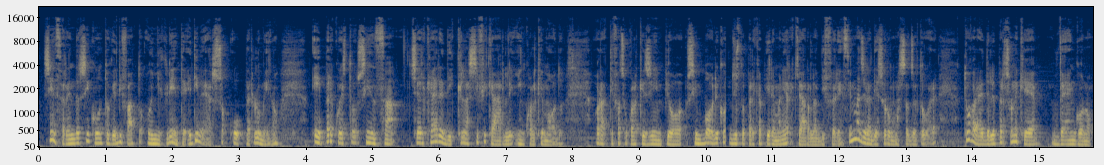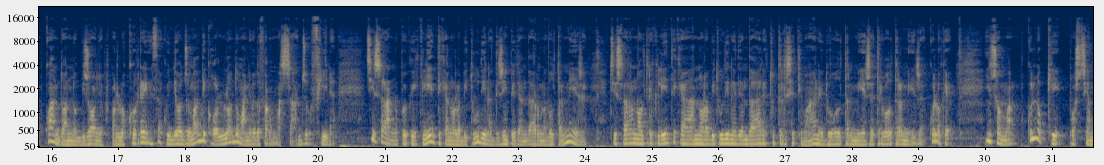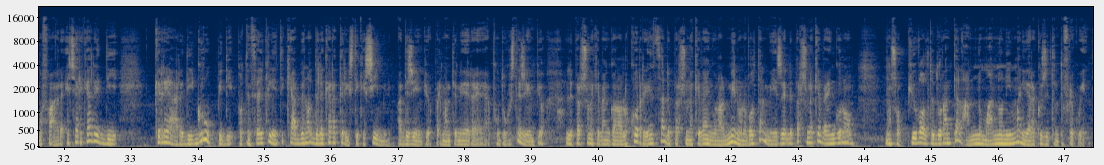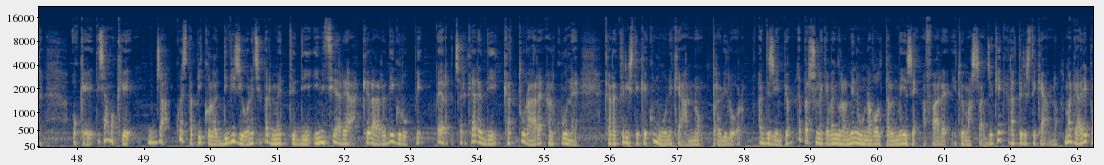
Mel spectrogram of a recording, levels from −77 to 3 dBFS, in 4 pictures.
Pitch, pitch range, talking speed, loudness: 120 Hz, 105-140 Hz, 195 wpm, -17 LUFS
